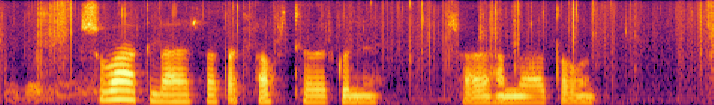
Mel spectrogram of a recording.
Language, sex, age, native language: Icelandic, female, 40-49, Icelandic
